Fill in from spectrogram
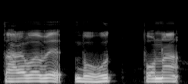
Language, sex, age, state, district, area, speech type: Assamese, male, 30-45, Assam, Barpeta, rural, spontaneous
